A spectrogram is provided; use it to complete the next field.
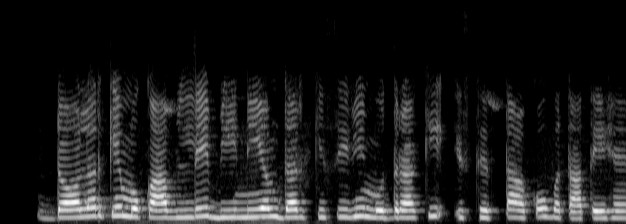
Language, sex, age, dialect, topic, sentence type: Hindi, female, 25-30, Awadhi Bundeli, banking, statement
